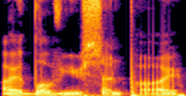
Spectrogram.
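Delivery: lowest possible voice. Answering a request to say the line: deepest voice. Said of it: "do your deepest voices say".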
